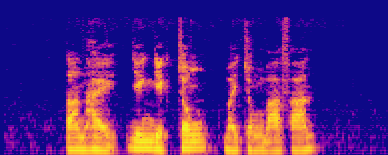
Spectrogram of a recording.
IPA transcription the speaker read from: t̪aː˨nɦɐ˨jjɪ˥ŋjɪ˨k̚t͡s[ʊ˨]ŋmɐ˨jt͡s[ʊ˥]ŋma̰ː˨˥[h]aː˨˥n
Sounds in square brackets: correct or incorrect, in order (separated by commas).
incorrect, incorrect, incorrect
